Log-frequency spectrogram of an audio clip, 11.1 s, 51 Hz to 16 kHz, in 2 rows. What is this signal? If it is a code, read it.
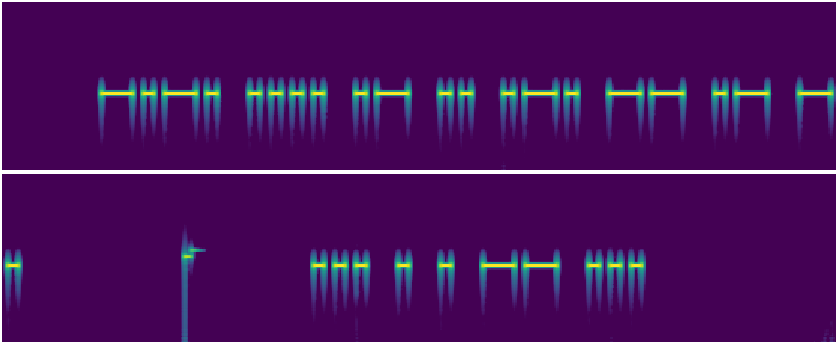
Morse code, heard as a keyed tone, about 17 wpm, 700 Hz. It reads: CHAIRMAN SEEMS
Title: Sets of 3 Words - New Word Drill - 17wpm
